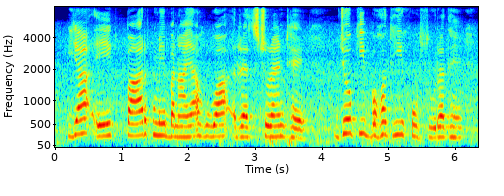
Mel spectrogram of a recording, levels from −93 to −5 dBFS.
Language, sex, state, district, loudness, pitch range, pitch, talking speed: Hindi, female, Uttar Pradesh, Ghazipur, -21 LUFS, 225-265 Hz, 235 Hz, 125 wpm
